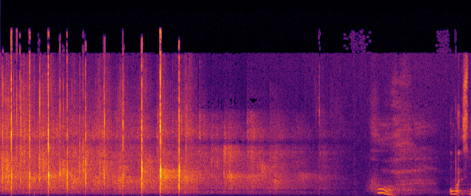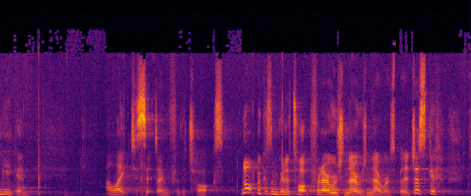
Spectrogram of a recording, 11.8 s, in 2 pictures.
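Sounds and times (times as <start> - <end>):
audience applause: 0.0 - 4.3
speech: 5.8 - 6.4, 7.2 - 11.7.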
